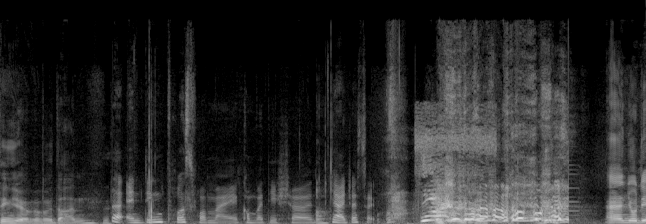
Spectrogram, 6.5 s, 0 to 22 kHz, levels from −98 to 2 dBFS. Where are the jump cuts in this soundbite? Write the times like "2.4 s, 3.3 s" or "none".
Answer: 1.1 s, 3.2 s, 5.7 s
